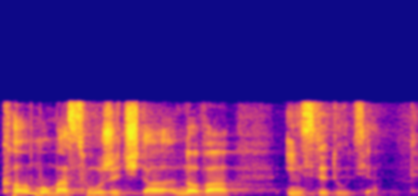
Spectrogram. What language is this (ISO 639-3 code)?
pol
